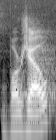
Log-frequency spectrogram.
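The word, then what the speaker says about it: Bourgeault: by Cynthia bore Joe if you're looking at the Spelling you'll notice it's French so I really have no idea how the French pronunciation and spelling work together I just know that it's bore Joe and you can look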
